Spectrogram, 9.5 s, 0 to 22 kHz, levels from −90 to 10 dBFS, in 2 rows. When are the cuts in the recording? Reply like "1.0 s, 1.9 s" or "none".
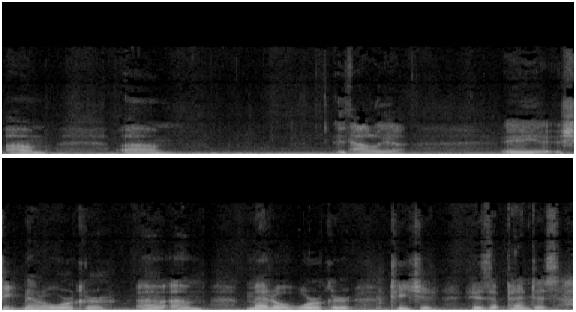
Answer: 2.9 s, 5.8 s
